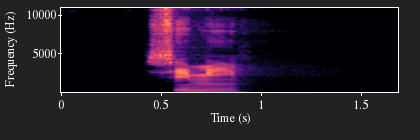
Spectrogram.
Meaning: genitive/dative/prepositional of семь (semʹ)
- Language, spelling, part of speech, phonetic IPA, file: Russian, семи, numeral, [sʲɪˈmʲi], Ru-семи.ogg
